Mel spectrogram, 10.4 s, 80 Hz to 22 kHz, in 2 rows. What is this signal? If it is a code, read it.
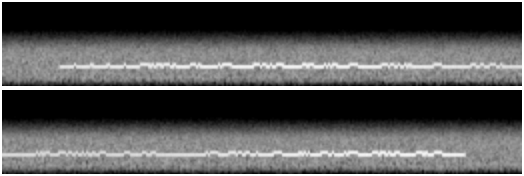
RTTY (45.45 baud, 170 Hz shift), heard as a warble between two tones, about 1100 Hz centre, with radio static. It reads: HE ALSO JOINS JAMIE COYNE WHO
